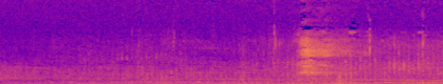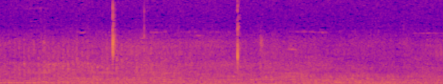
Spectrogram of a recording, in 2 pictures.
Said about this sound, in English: this helicopter's, like, circling right up here.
